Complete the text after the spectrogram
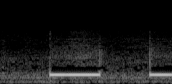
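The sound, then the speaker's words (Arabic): Busy tone on a telephone line after a call is disconnected: two evenly spaced, steady mid-pitched beeps, each about half a second long, over faint background hiss. “قطع اتصال.”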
